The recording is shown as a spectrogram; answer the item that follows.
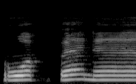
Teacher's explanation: ربنا رو کو موٹا پڑھنا ہے، الف پہ الف مدہ کرنی ہے.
